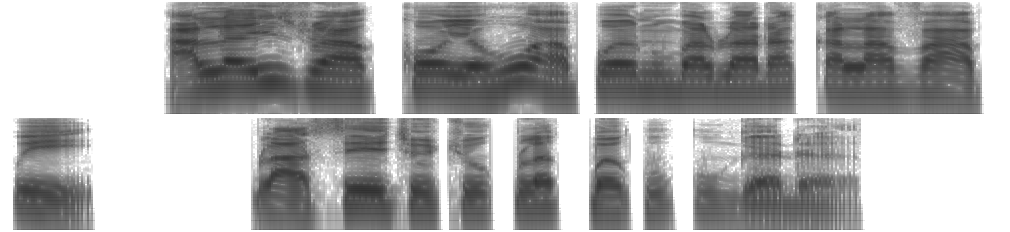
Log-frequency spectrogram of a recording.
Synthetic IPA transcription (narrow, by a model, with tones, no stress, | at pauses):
a̰˨lɛ˦i˦s̬ɾa˦e˦lkɔ˦je˨ɦo˦wa˨ɸɛ˦nũ˦ba˦bla˦ɖa˦ka˦la˦va˦a˨ɸe˦˨ | k͡plɛ˦a˨se˦t͡ʃo˦t͡ʃo˦k͡plɛ˦k͡pɛ̃˦ku˦ku˦ɡɛ̰˨ɖɛ̰˨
